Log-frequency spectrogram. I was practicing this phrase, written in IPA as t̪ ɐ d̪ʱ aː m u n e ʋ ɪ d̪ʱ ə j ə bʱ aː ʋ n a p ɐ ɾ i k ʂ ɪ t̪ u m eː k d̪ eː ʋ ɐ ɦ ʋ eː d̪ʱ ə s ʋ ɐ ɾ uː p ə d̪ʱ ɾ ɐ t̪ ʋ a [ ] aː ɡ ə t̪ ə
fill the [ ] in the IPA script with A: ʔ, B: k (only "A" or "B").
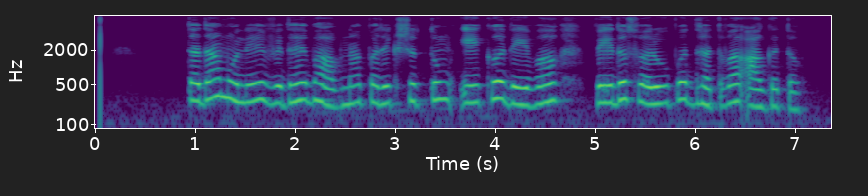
A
